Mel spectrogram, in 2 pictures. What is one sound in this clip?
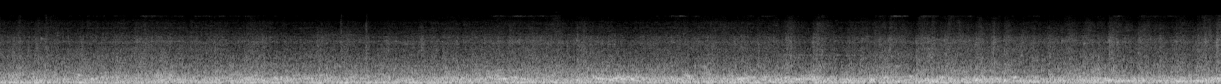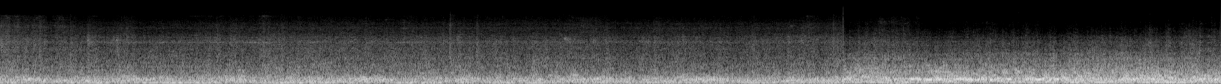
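An open train car rumbles steadily along a track.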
